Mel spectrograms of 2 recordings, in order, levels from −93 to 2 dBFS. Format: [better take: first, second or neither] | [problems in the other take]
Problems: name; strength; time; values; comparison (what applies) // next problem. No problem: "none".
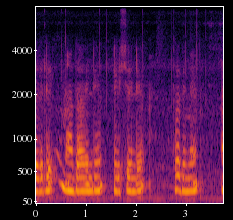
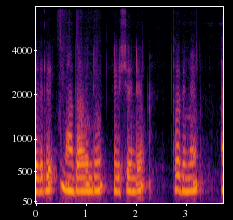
first | noise reduction (neural separator model SepFormer DNS4)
